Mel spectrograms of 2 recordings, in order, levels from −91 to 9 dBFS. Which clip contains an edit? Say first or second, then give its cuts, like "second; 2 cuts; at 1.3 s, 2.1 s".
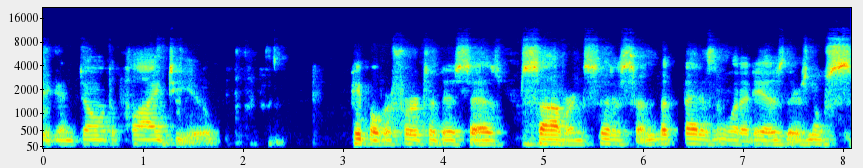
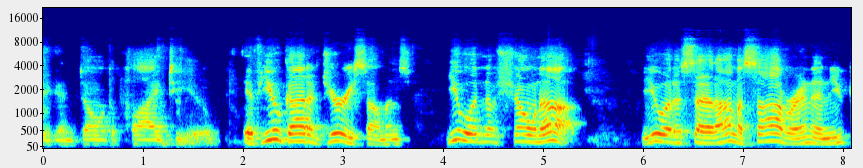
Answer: second; 1 cut; at 1.8 s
